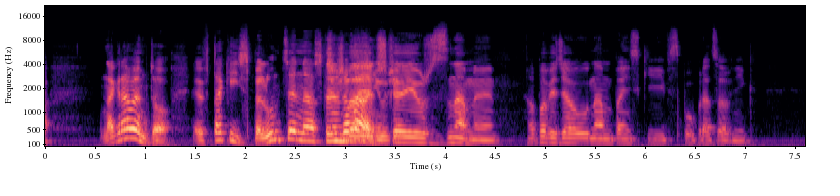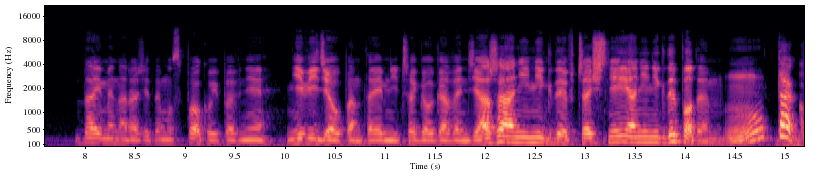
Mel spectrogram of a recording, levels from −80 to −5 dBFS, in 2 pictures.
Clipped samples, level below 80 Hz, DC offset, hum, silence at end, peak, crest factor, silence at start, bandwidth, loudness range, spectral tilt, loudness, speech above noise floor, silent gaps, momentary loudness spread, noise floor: under 0.1%; -50 dBFS; under 0.1%; none; 0 s; -2 dBFS; 20 dB; 0 s; 12 kHz; 12 LU; -4.5 dB/octave; -22 LUFS; 32 dB; none; 16 LU; -55 dBFS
